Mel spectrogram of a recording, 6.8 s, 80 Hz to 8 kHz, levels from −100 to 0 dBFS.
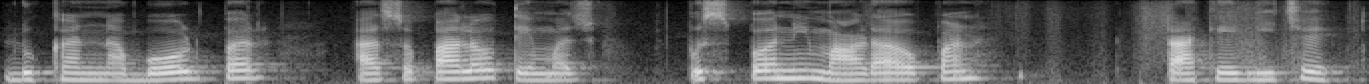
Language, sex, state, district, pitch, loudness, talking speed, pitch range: Gujarati, female, Gujarat, Valsad, 205 Hz, -21 LUFS, 90 wpm, 190-220 Hz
